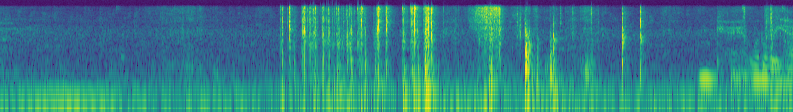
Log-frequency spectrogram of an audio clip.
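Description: Oracle cards being shuffled, a run of dense papery riffles and flicks in the middle stretch, close and fairly quiet over a soft room hiss, with a few scattered card snaps near the end.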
